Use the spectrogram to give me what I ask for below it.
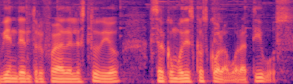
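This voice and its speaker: A man speaks with music playing in the background. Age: 40s. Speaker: music producer. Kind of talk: casual interview. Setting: radio studio. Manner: halting, many fillers.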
